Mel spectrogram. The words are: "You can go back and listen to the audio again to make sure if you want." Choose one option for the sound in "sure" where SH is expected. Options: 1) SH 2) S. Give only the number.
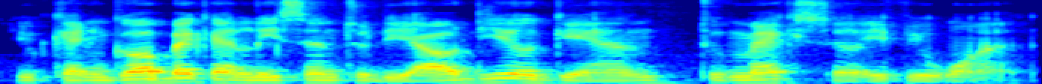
2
